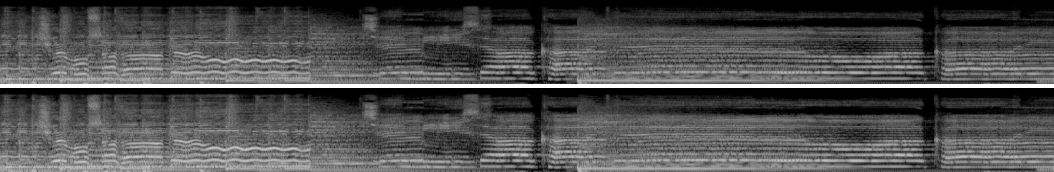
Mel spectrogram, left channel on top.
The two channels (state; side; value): quieter; left; 3.9 dB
